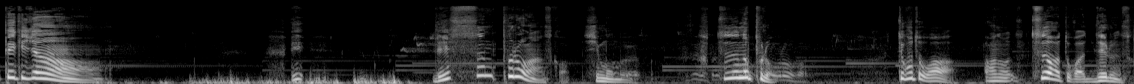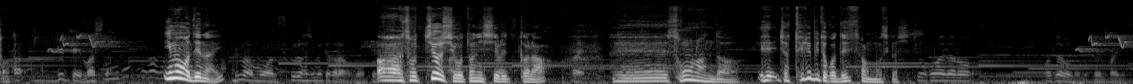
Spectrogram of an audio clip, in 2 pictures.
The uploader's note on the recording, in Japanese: 千葉県成田市の素敵なゴルフ場で収録しておりまーす。京カントリークラブ。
